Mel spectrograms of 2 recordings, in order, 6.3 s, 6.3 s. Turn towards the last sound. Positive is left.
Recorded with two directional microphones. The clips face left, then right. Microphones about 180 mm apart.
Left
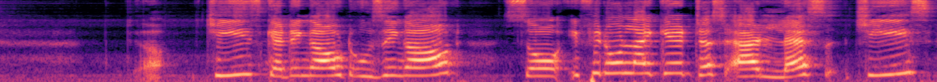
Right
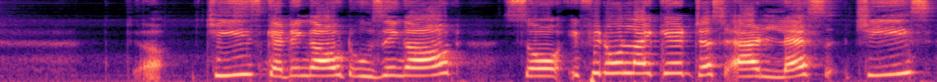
turn(degrees=-30)  # may be behind; listen again after turning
